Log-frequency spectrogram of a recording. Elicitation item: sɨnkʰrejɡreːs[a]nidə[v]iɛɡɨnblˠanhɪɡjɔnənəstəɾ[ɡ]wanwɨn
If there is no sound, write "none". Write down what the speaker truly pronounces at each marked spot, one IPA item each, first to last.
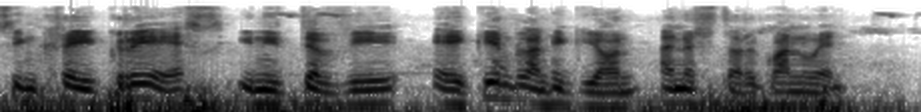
i, v, ɡ

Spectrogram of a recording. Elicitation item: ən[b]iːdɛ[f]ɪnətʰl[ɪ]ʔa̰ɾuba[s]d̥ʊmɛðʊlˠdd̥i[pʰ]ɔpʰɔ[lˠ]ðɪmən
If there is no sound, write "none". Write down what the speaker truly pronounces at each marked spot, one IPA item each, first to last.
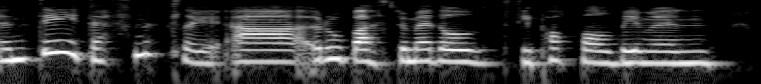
d, f, i, θ, pʰ, lˠ

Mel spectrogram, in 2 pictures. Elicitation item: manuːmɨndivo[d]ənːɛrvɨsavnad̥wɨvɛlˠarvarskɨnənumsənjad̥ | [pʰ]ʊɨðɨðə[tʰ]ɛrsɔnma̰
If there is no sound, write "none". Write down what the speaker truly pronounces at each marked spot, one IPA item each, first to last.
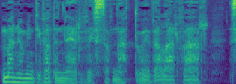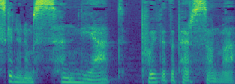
d, pʰ, pʰ

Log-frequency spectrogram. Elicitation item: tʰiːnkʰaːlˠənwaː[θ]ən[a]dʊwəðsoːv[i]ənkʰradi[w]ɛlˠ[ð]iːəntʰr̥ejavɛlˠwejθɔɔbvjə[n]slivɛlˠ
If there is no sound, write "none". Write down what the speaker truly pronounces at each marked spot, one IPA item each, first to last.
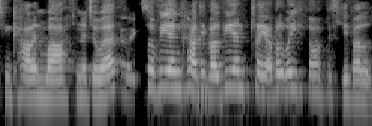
θ, ə, iː, v, v, none

